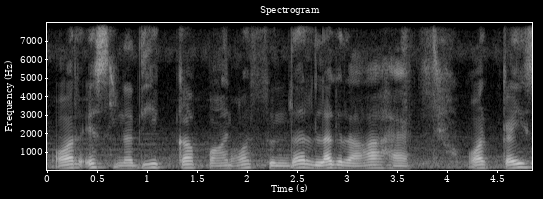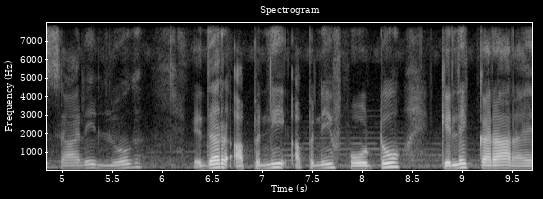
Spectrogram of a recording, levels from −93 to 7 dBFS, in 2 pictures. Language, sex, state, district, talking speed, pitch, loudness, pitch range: Hindi, male, Uttar Pradesh, Jalaun, 135 wpm, 165 Hz, -21 LUFS, 145-185 Hz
